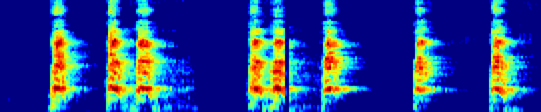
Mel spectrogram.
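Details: A puppy barks a lot at his own reflection; bright, high yaps come singly or in quick pairs, about seven bursts over a few seconds, nothing else audible.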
